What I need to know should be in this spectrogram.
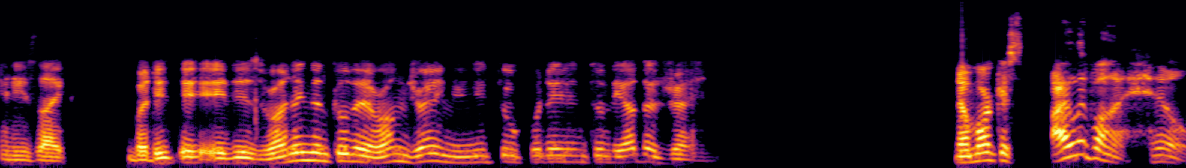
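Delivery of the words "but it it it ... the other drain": put-on Mexican-sounding accent. Retelling what a man at the door said: imitating a man's Mexican-sounding accent. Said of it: "he sounded Mexican".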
